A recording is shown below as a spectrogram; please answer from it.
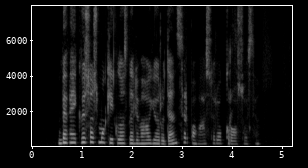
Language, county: Lithuanian, Kaunas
